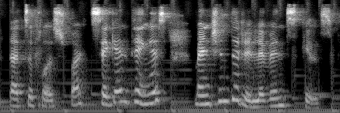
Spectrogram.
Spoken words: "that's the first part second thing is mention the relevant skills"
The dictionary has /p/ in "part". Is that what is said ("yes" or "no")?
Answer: yes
